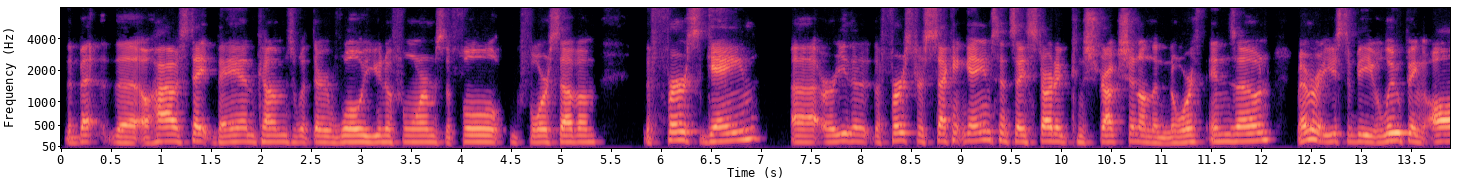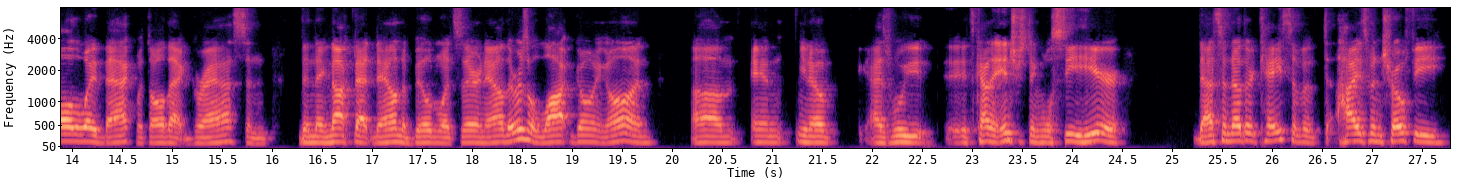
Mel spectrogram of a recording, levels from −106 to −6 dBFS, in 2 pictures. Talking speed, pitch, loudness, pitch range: 185 wpm, 140 Hz, -30 LUFS, 130-150 Hz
